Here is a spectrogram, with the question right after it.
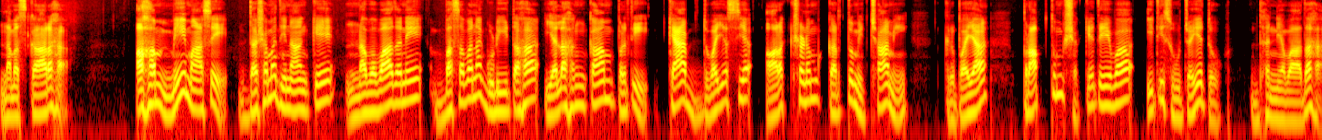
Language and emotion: Sanskrit, neutral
